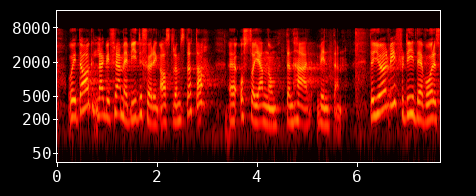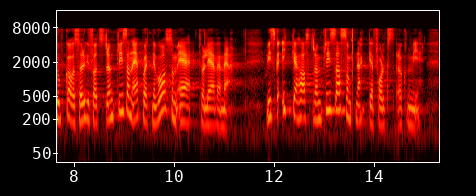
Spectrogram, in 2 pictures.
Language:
Norwegian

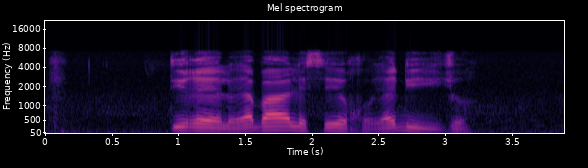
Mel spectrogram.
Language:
Tswana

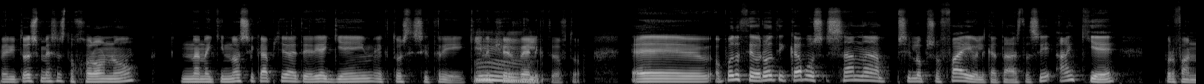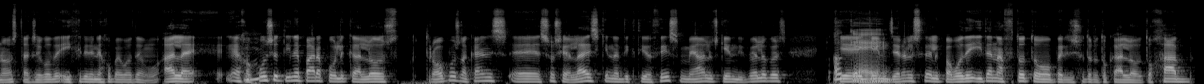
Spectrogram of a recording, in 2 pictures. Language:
Greek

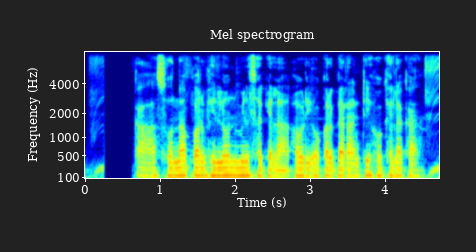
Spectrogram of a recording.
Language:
Bhojpuri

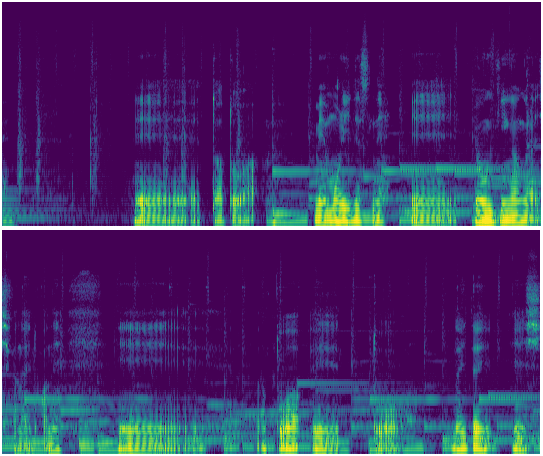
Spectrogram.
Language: Japanese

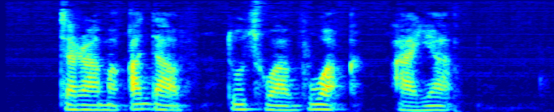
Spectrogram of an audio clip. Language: Paiwan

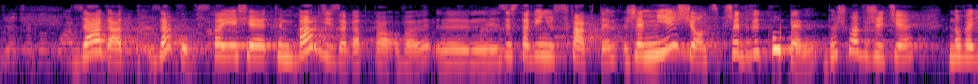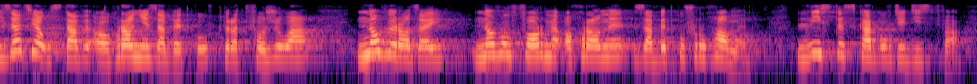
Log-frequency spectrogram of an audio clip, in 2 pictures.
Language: Polish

